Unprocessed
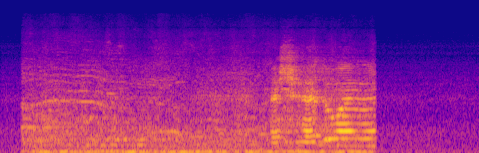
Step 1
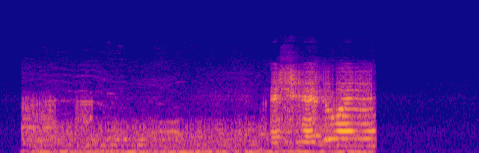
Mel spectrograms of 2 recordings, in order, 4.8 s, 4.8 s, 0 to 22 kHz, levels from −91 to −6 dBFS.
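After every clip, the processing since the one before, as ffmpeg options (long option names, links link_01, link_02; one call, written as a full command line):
ffmpeg -i in.wav -af "afwtdn=0.0501,lowshelf=frequency=290:gain=-5,volume=-6dB" out.wav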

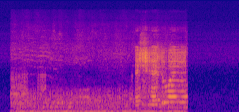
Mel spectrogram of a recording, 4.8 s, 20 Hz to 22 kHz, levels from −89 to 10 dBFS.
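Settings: ffmpeg -i in.wav -af "aexciter=amount=12:drive=7.5:freq=2400,volume=4dB" out.wav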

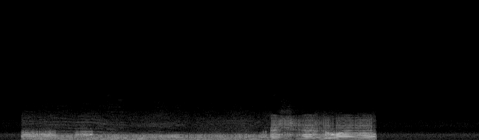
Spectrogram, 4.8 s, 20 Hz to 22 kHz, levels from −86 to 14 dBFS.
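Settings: ffmpeg -i in.wav -af "acompressor=threshold=-21dB:ratio=16,lowpass=frequency=910:width_type=q:width=4.9" out.wav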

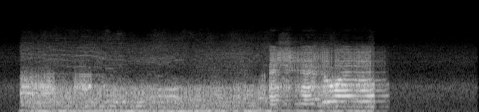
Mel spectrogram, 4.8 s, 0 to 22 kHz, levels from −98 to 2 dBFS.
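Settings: ffmpeg -i in.wav -af "aecho=1:1:146:0.112,volume=6.5dB" out.wav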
